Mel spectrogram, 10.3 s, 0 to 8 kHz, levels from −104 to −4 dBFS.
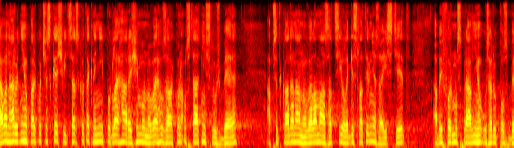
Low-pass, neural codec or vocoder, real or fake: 7.2 kHz; none; real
